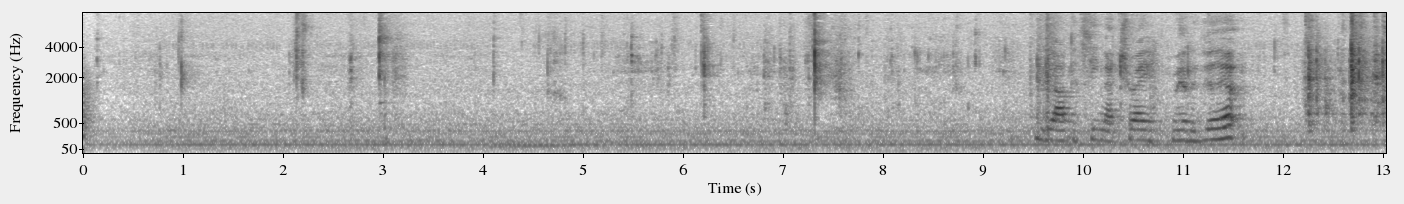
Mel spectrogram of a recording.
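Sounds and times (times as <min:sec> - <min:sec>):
steady low hum: 0:00.0 - 0:13.0
soft chewing: 0:03.9 - 0:09.7.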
